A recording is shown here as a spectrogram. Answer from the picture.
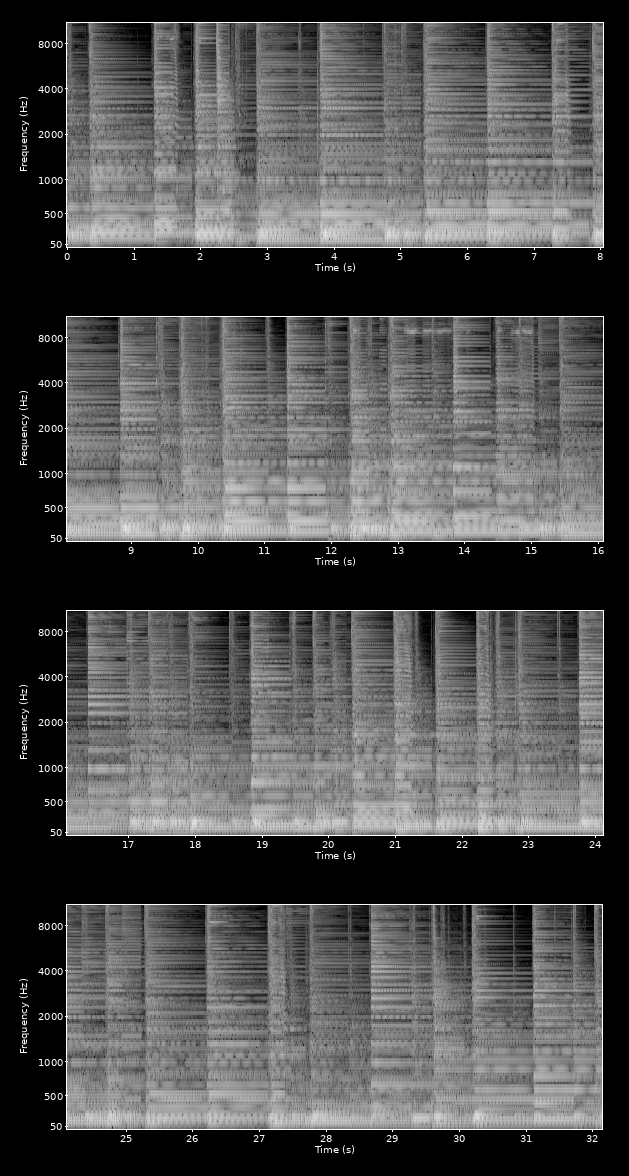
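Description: Acoustic guitar playing an open-chord verse progression (E minor, G, D, A) in standard tuning, the chords struck in a steady rhythm, each ringing and then decaying.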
